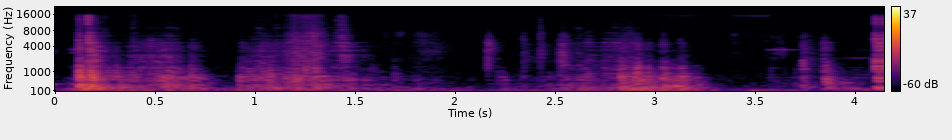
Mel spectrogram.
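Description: Faint clatter and scraping of thin metal trellis tubes being carried and set down on concrete, in a few short bursts.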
